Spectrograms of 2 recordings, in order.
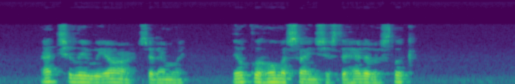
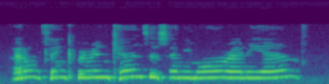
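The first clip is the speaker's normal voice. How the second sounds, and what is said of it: Squeaky falsetto voice. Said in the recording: “In a squeaky falsetto”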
